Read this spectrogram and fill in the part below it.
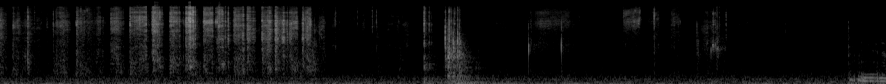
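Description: Scissors snip through a thin strip of book page in a few quick, crisp cuts followed by softer paper rustling, close and clear with no talk.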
